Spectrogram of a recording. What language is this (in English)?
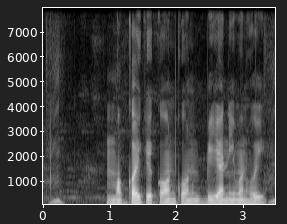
Bhojpuri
